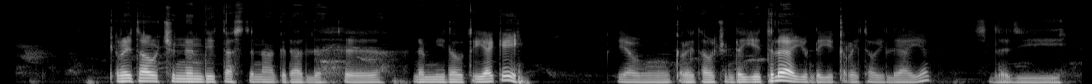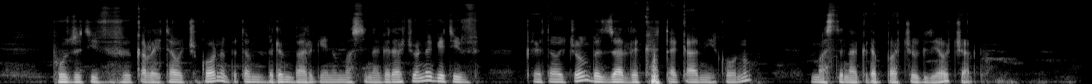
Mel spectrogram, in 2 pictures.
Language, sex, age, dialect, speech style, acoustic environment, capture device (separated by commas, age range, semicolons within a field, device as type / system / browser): Amharic, male, 35-44, Ethiopia - Addis Ababa, excited, silence, mobile / Linux / Chrome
